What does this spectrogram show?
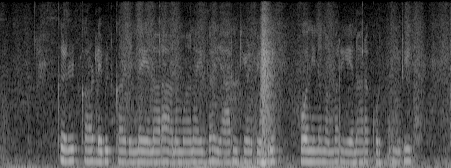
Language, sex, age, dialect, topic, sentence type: Kannada, female, 18-24, Northeastern, banking, question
